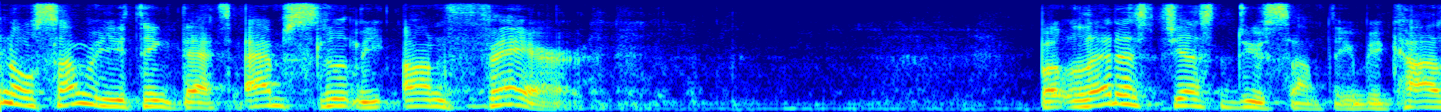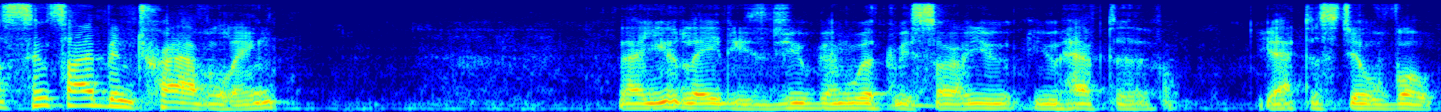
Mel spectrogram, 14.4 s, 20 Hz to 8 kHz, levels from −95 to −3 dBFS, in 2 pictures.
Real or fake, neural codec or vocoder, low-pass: fake; codec, 16 kHz, 4.8 kbps, FACodec; 7.2 kHz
